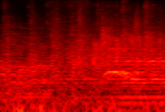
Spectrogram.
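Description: Congregation applauding, faint and steady, with a voice briefly heard past the middle.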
